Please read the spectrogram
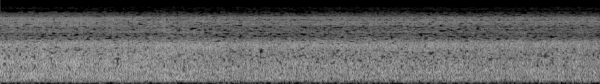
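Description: Small waterfall pouring over rock: a loud, steady rush of falling water close at hand.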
